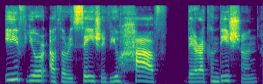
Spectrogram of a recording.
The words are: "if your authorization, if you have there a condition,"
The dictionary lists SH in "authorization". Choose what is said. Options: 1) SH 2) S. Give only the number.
2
